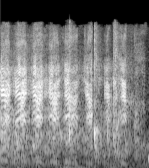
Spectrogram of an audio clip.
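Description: Studio audience laughing in quick, choppy bursts after a punchline.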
